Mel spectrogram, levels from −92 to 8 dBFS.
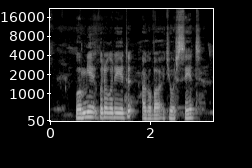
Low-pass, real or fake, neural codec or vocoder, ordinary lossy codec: none; real; none; none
